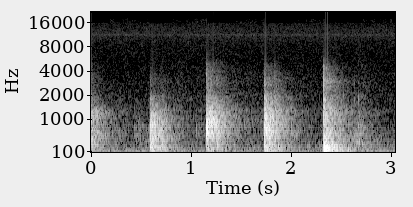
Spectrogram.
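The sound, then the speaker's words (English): Four heavy footsteps fall at a slow, even pace, each a dull thud with a short decay, fairly loud against a quiet background. “He heard footsteps.”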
